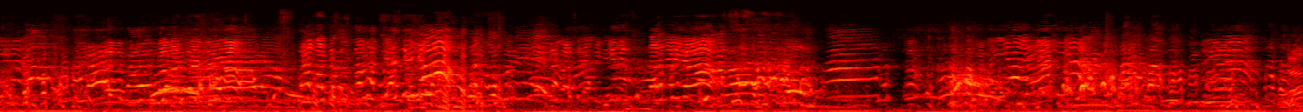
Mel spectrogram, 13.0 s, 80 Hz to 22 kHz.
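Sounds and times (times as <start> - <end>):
children talking and calling out: 0.0 - 13.0.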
